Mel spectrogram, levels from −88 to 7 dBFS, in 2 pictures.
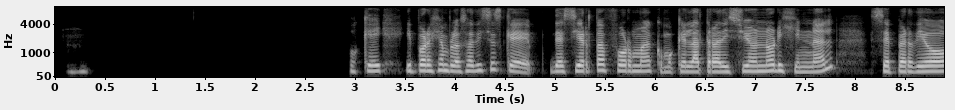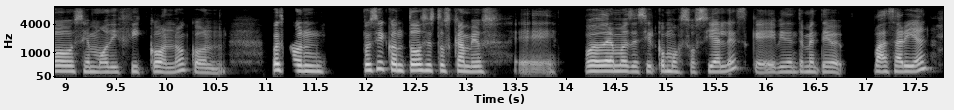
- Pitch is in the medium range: No, high, 195 Hz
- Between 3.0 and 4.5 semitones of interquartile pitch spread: No, narrow, 2.6 semitones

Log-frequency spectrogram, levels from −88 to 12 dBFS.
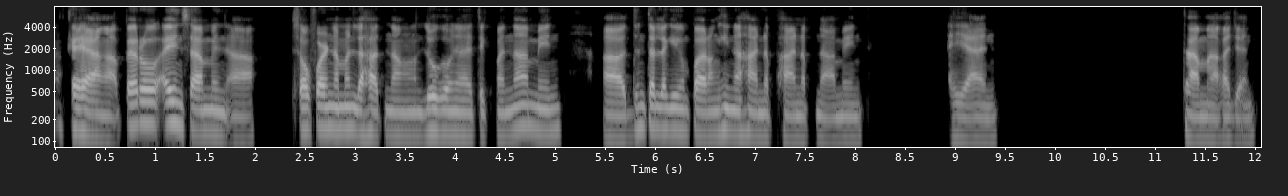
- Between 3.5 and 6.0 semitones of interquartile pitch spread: Yes, average, 4.4 semitones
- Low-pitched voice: Yes, low, 130 Hz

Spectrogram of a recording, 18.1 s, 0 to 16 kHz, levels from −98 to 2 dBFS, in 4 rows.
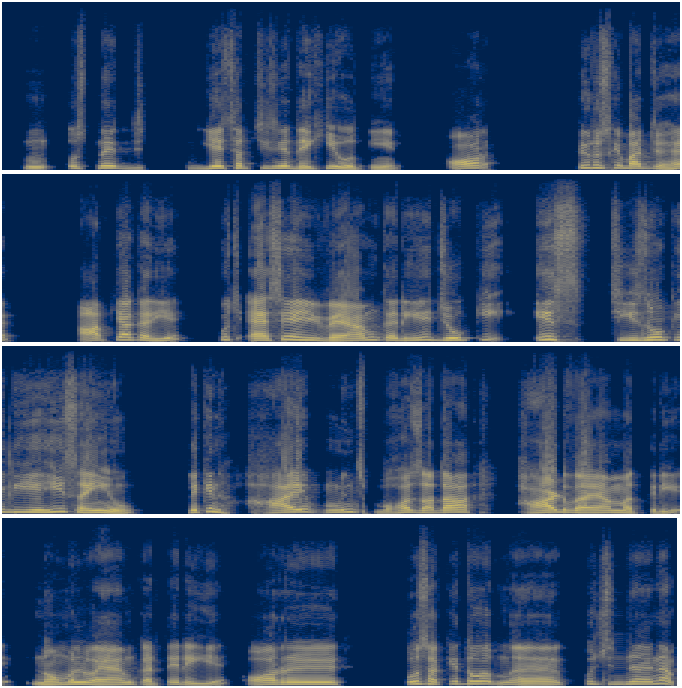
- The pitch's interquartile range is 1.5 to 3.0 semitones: No, wide, 5.4 semitones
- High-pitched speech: Yes, high, 195 Hz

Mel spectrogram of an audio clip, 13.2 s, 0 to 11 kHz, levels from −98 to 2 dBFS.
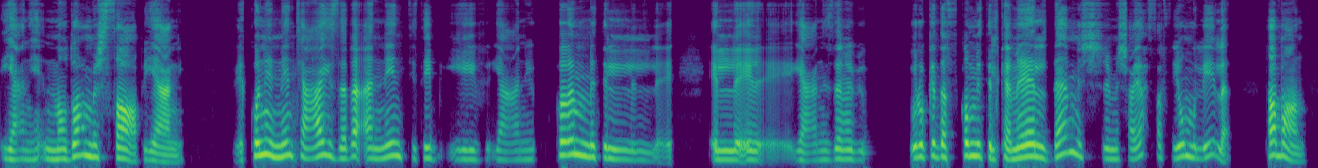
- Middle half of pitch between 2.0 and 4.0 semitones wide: No, average, 5.0 semitones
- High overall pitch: Yes, high, 200 Hz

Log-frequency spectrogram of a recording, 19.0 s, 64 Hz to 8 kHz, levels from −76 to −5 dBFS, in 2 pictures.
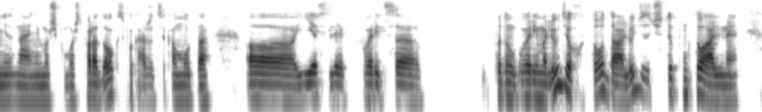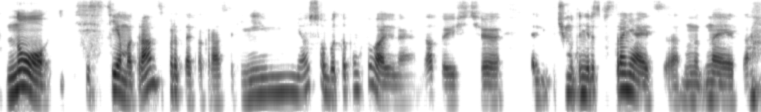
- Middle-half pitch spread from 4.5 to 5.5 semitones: Yes, average, 5.2 semitones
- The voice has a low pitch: Yes, low, 115 Hz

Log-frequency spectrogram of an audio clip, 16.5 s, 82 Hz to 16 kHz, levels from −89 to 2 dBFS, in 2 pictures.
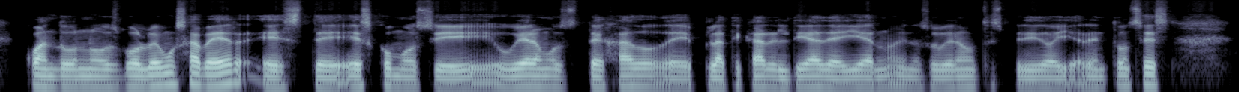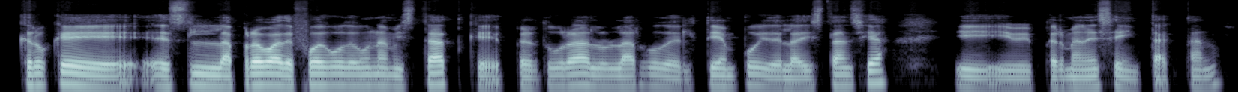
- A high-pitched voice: No, low, 105 Hz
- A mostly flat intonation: Yes, narrow, 2.2 semitones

